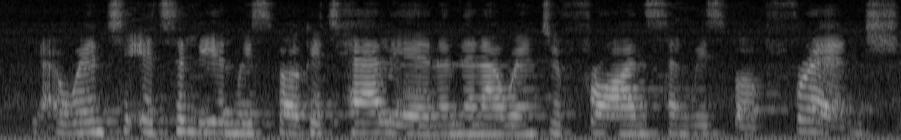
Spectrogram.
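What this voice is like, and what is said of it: South African accent. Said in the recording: “I have a South African accent”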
